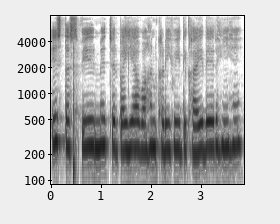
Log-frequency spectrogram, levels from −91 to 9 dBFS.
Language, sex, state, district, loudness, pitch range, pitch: Hindi, female, Uttar Pradesh, Lucknow, -12 LUFS, 230-245 Hz, 240 Hz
